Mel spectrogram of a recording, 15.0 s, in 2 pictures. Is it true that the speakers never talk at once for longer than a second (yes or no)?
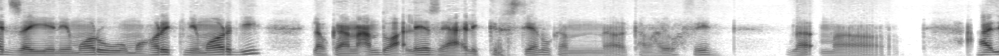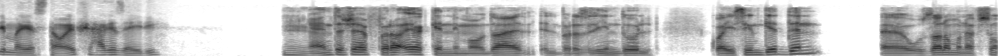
yes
